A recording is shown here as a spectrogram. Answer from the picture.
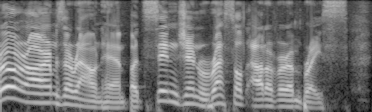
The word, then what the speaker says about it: St. John: Is that how you pronounce it? Dude, I've been calling you like San Juan for the last 30 pages. No, dear girl, it's Sin Jin, like the sins I don't commit, you know, and the gin I don't drink.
